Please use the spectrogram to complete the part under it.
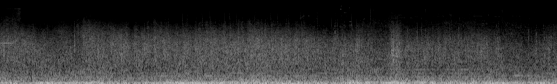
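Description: A continuous dense roar of explosions and artillery-like booms fills the battlefield in Beyond All Reason as a commander unit blows up amid heavy fighting, loud and unbroken throughout.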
